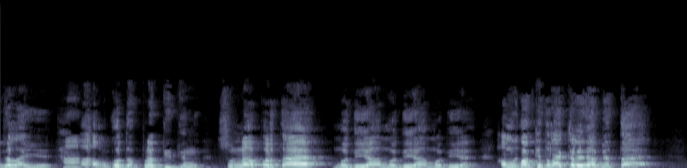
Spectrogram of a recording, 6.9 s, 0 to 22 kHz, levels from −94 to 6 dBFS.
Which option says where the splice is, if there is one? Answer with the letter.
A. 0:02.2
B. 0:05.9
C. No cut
C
